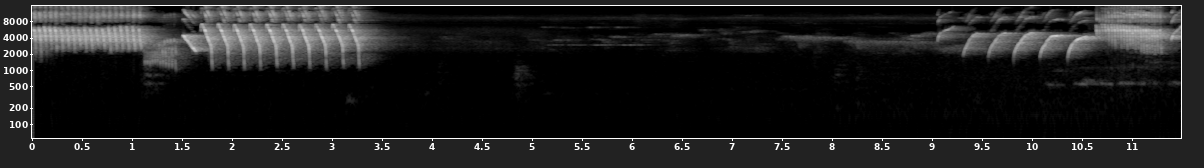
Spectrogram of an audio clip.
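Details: Canary singing in bursts: a high buzzy trill and a rapid series of sharp downward-swept notes, a long pause of silence, then more quick slurred notes and a shrill trill.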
